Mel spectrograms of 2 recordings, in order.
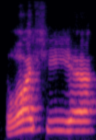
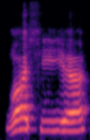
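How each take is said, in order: The two takes are said the same way.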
